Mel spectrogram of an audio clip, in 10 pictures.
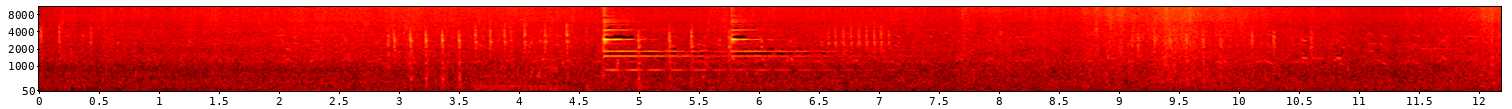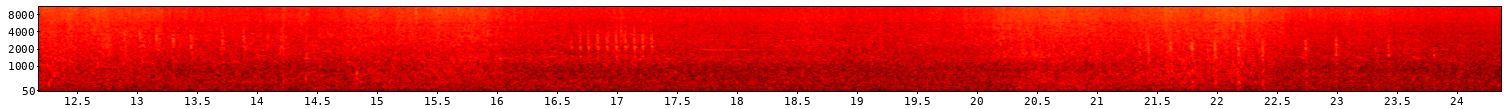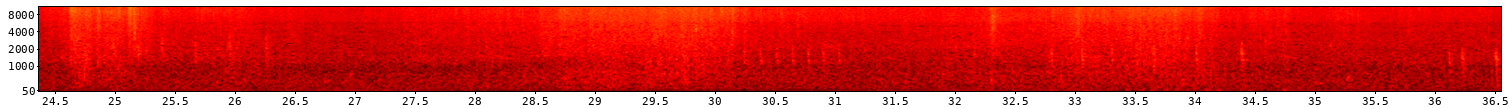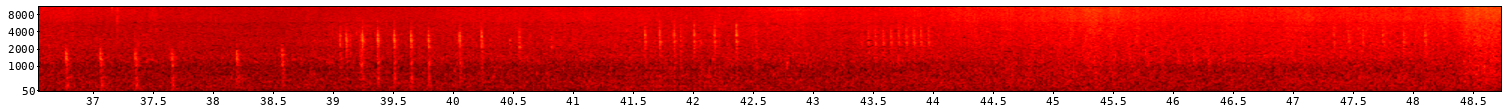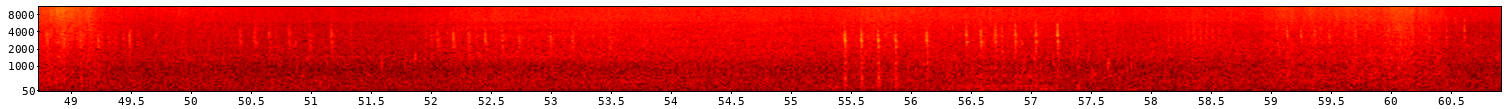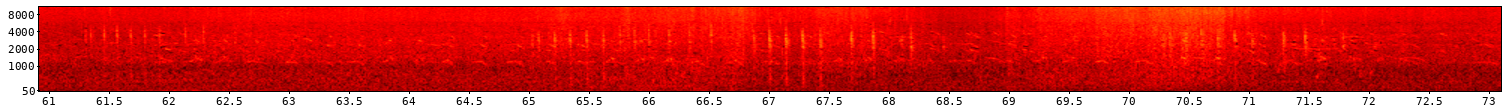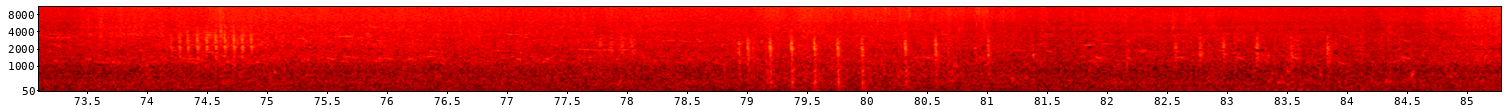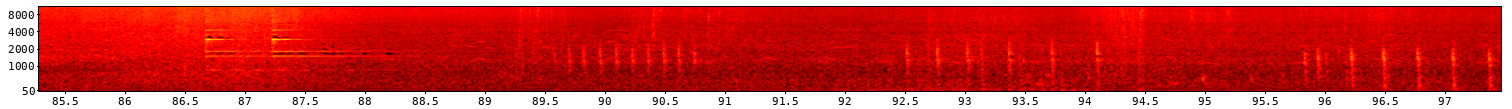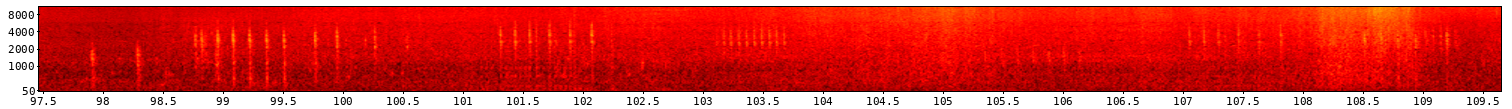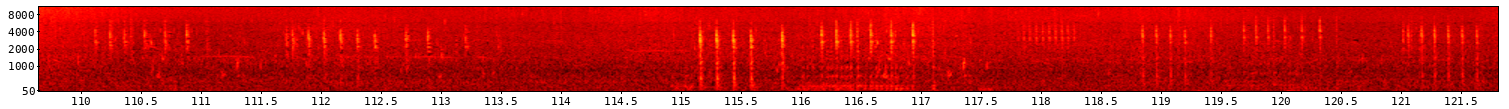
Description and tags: Pirate Ship at Bay
It wasn't great quality2. It didn't have stereo effects3. It was quite short (only 10 seconds of actual audio)Despite this, it was a great sample and I knew I could fix it up a bit. A higher quality, longer, and fully loopable remix using only a few components of the original. Enjoy, comment and rate!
